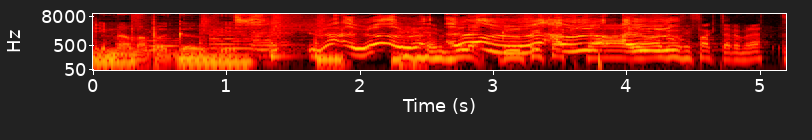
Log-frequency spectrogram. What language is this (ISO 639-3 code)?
swe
